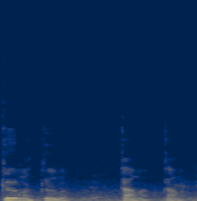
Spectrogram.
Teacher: uma vogal tônica deve ser Obrigatoriamente nasalizada quando seguida de uma consoante nasal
